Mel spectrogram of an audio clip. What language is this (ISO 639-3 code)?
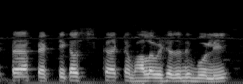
ben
